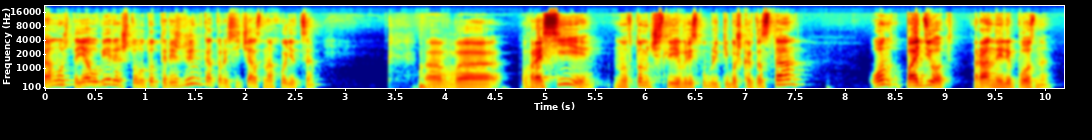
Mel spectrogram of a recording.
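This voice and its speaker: On a very clean recording with a silent background, a man with a fairly high pitch talks at a moderate pace with lively intonation. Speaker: political activist, streamer. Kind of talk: live stream monologue. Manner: hesitant, many fillers and restarts.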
